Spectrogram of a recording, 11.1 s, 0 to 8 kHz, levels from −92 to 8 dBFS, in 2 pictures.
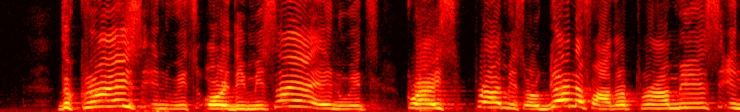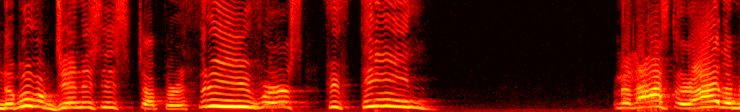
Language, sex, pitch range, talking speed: English, male, 185-295 Hz, 150 wpm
